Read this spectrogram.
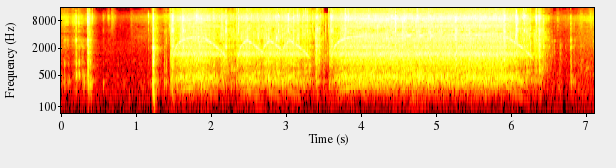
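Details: Mueller 135 W coffee grinder, model MCG-335, test run after replacing a failed thermal fuse. Steady high whir that spins up cleanly and holds an even pitch with no rattle or catching; the motor runs healthy.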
